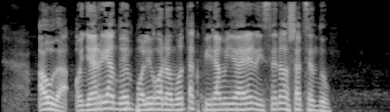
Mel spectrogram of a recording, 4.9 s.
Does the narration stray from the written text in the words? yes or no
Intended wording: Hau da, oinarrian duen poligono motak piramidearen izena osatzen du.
no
